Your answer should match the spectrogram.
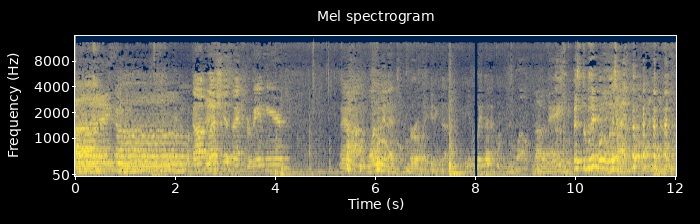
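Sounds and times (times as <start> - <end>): voices singing a hymn: 0.0 - 3.2.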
